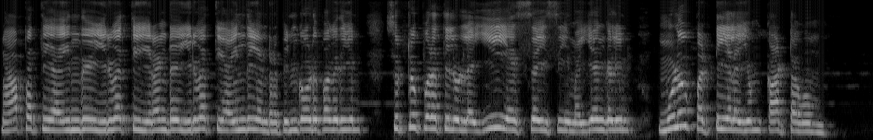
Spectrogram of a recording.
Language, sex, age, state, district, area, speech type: Tamil, male, 30-45, Tamil Nadu, Ariyalur, rural, read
